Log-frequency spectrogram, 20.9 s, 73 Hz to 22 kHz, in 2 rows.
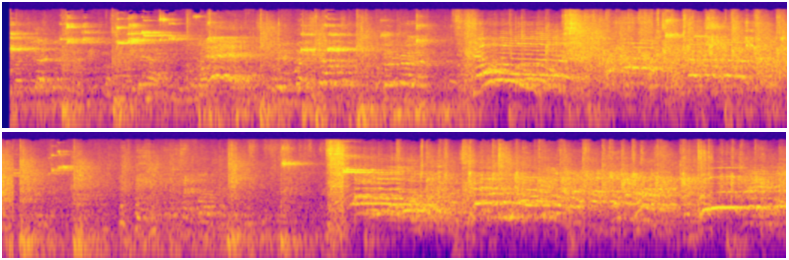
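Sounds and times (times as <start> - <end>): sneakers squeaking: 0.1 - 6.1, 8.8 - 15.4
basketball bouncing: 3.4 - 5.1, 10.6 - 11.8, 13.4 - 14.3.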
